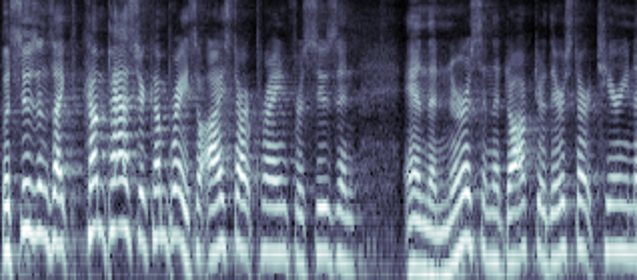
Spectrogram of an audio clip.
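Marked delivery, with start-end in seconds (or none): 0.9-1.9 eager calling out. Retold or imitated. Patient insists pastor come in.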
